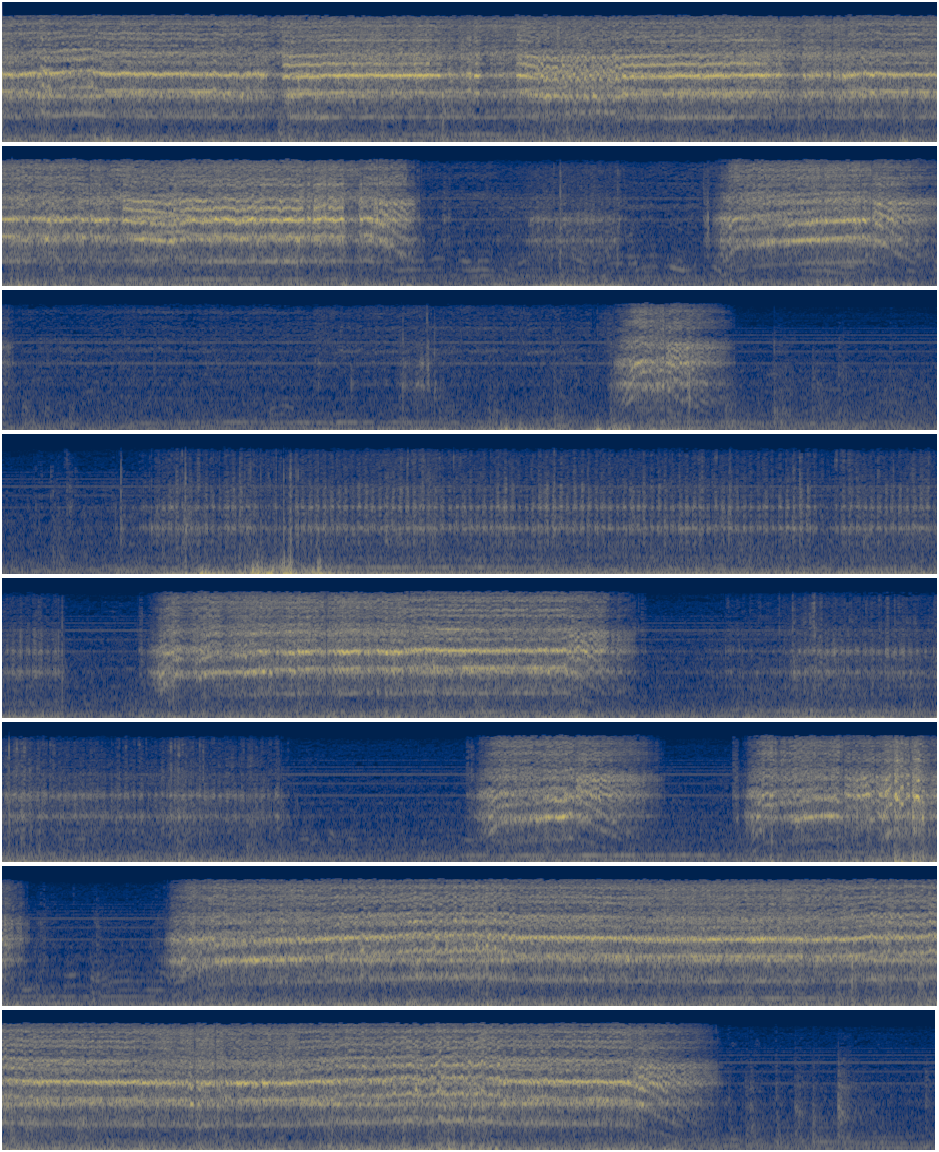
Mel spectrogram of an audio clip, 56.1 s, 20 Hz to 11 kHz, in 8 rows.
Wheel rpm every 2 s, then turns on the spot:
160, 160, 160, 160, 160, 20, 80, 0, 0, 20, 0, 10, 20, 20, 40, 160, 60, 20, 10, 50, 50, 20, 150, 160, 160, 160, 160, 20.
10-12 22-28 34-38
